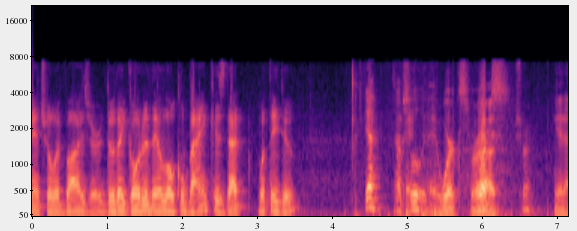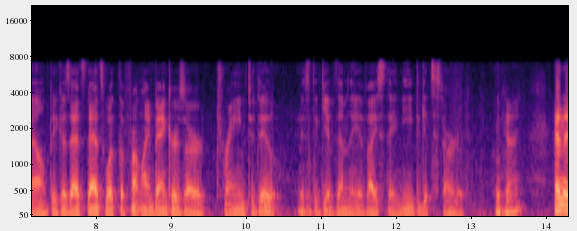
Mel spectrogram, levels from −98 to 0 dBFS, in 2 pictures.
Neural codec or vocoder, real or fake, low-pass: none; real; 7.2 kHz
